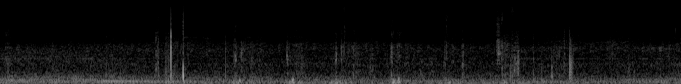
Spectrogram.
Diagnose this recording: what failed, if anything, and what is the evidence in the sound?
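Opus compression runs throughout, at the codec stage. The sound keeps its full bandwidth, up to 20.2 kHz, but tonal parts come out plainly grainy and rough. Starved bands are refilled with folded or noise energy, which fits a likely Opus music-mode encode near 16 kb/s.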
